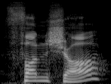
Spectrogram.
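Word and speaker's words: Featherstonehaugh: You have to change the name, change the spelling of these things to Chamli, uh, Funshaw, and Wooler.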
